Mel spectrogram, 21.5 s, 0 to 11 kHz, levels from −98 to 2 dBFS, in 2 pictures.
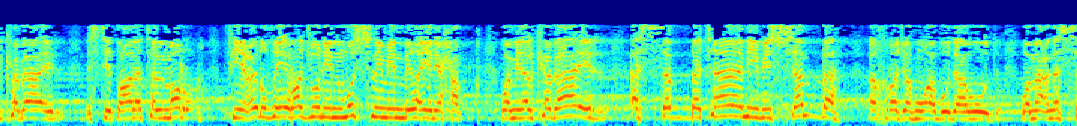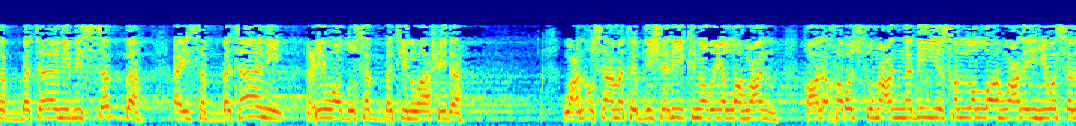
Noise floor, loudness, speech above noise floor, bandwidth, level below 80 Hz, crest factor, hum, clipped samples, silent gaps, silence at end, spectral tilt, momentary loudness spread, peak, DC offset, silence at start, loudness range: -44 dBFS; -20 LUFS; 24 dB; 5.8 kHz; -62 dBFS; 12 dB; none; under 0.1%; none; 0 s; -8 dB/octave; 7 LU; -8 dBFS; under 0.1%; 0 s; 2 LU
